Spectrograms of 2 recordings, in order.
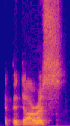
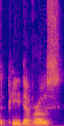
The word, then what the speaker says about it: Epidaurus: I went to the opening night of the ancient theater festival in the ancient site that's called, it's spelled Epidaurus. It's pronounced Epidavros. It's got a huge,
